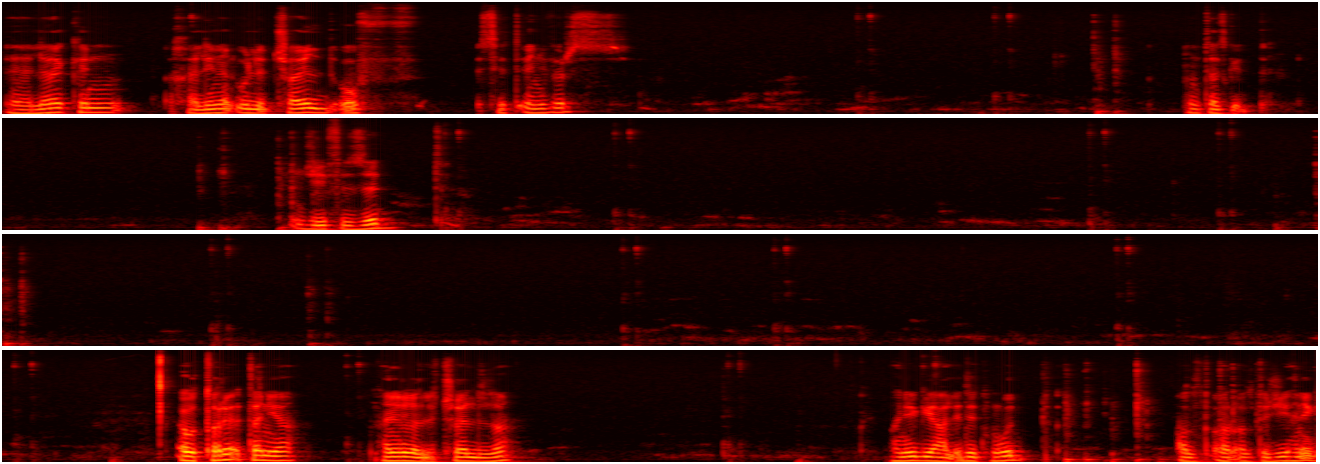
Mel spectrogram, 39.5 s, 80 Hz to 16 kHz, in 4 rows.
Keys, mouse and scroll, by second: 1.3 click, 7.4 click, 8.2 r, 11.9 g, 18.0 click, 19.0 click, 19.7 r, 22.0 g, 25.5 click, 29.7 click, 32.2 click, 35.0 click, 36.6-37.6 drag, 37.9 a, 38.6 alt+r, 38.8 alt+g.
